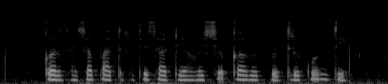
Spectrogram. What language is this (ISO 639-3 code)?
mar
